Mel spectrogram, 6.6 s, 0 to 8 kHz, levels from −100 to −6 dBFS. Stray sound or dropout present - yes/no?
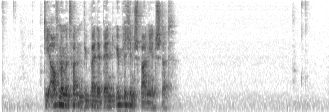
no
